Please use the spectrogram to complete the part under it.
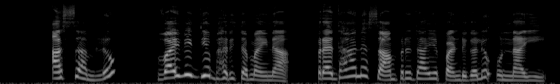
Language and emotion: Telugu, neutral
